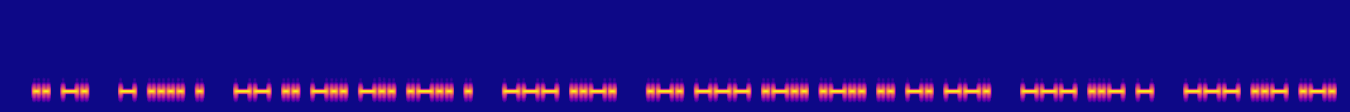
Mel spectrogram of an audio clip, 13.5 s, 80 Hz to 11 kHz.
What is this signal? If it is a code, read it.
Morse code, heard as a keyed tone, about 25 wpm, 600 Hz. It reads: IN THE MIDDLE OF ROLLING OUT OUR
